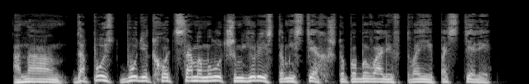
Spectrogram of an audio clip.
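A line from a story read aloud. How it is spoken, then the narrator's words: Father sharply interrupting. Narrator (Russian): резко оборвал его отец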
